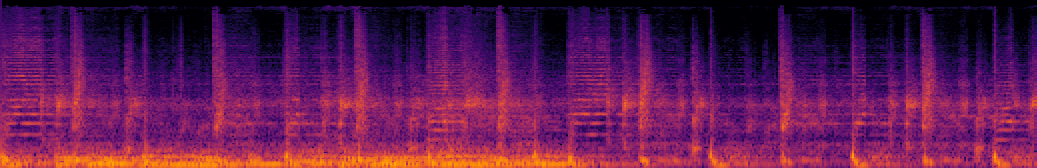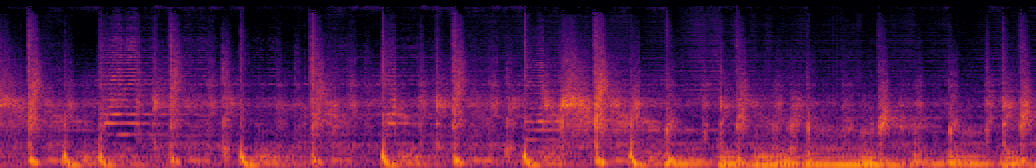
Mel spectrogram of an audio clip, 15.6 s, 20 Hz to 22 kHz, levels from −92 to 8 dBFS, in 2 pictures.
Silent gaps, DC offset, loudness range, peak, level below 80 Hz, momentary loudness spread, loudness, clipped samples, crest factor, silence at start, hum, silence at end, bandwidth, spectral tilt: none; under 0.1%; 7 LU; -6 dBFS; -28 dBFS; 10 LU; -25 LUFS; under 0.1%; 16 dB; 0 s; none; 0 s; 16.5 kHz; -6 dB/octave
